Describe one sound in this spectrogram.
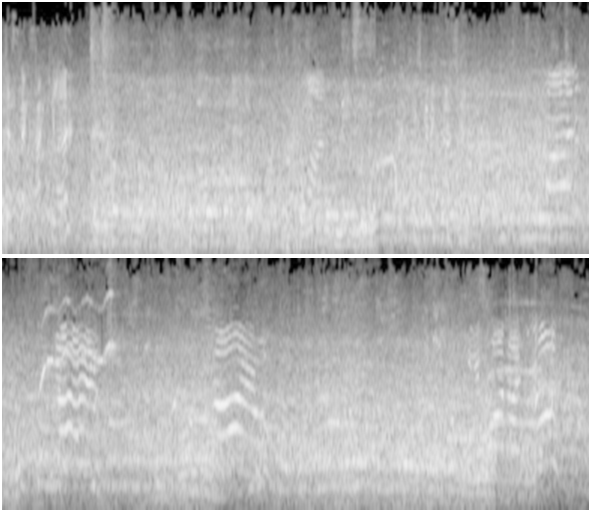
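A crowd chatters and cheers in the background.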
